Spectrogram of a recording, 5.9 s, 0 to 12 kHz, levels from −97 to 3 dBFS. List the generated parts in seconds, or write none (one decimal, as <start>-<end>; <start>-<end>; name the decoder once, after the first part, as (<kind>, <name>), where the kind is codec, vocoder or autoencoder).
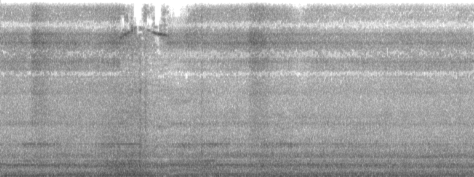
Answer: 0.0-1.5 (autoencoder, DAC-VAE); 2.1-5.9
